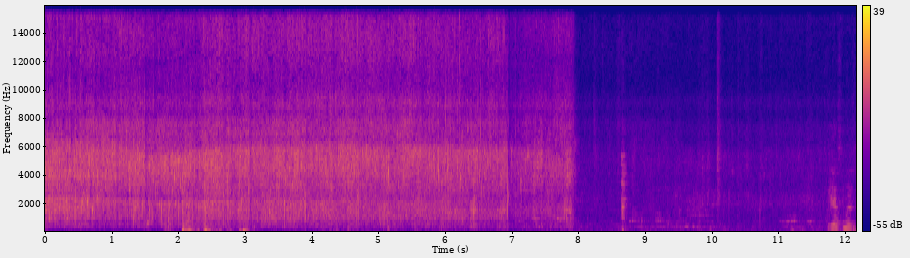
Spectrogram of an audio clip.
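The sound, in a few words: frying onion, garlic and green chillies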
